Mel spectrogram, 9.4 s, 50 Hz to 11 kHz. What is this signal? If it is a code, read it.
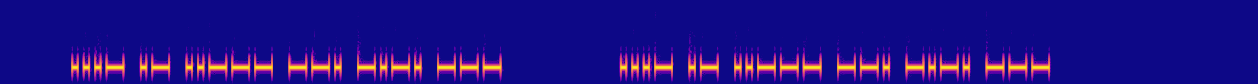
Morse code, heard as a keyed tone, about 27 wpm, 700 Hz. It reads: VA2GCO VA2GCO
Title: DXCC-100 Call Signs - 6 Characters - Repeated 2x - 28wpm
